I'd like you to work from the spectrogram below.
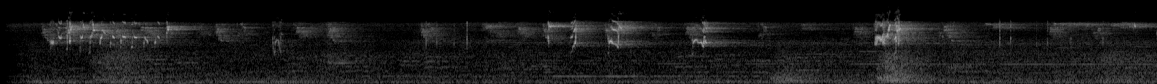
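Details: Lovebird calls used as a lure to prompt another lovebird to sing: bursts of shrill, high chattering chirps, a dense run in the first two seconds, then scattered squeaky notes and a loud cluster near nine seconds.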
